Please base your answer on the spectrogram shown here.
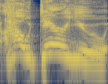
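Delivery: imitating an outraged witness; mock affronted shock. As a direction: stretch it out in scandalised offence. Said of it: "are shocked, and the guy's like".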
